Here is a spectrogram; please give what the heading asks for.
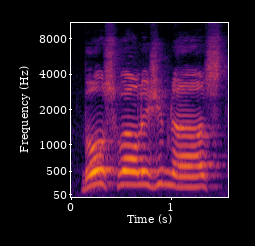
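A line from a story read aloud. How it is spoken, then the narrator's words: Exclaimed. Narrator (French): s'écria Freinet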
